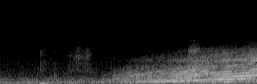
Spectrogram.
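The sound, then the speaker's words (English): A low airplane engine rumble builds into a rising, steadily climbing whine as the engine restarts and revs up during a dive, growing louder over a couple of seconds with no talking. “The engine. We started again. We're in a dive.”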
